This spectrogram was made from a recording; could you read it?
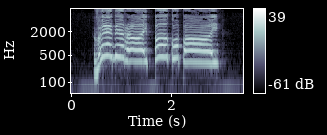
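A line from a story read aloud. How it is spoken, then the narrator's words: Sudden yelling woman. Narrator (Russian): Внезапно заорала какая-то тетка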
